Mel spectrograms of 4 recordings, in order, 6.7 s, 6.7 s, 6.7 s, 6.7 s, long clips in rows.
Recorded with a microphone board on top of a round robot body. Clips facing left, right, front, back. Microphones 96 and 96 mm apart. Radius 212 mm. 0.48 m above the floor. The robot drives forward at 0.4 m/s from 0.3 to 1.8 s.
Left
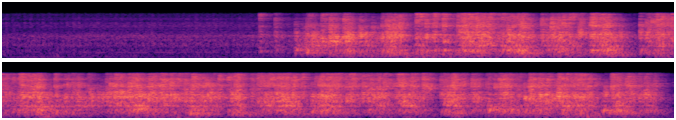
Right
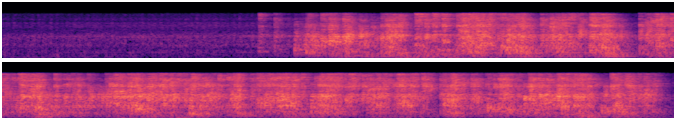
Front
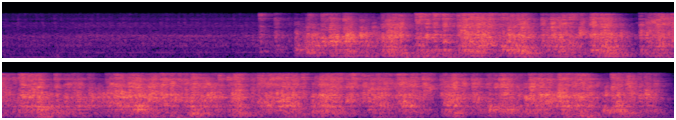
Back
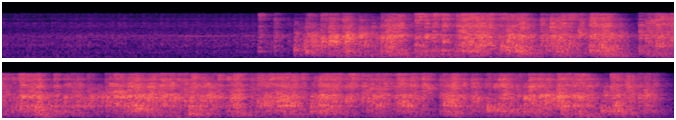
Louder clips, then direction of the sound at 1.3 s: Even, back 1 dB; 140° right.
